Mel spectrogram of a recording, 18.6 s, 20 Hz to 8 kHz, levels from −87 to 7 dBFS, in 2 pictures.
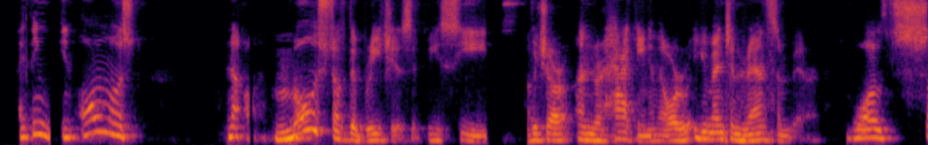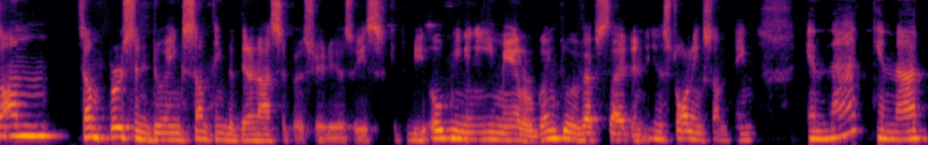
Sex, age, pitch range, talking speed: male, 50-69, 125-165 Hz, 165 wpm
